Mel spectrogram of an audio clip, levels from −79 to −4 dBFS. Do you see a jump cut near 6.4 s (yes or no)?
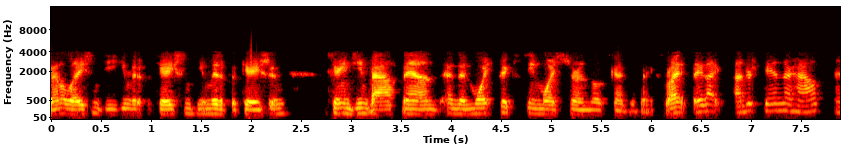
yes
